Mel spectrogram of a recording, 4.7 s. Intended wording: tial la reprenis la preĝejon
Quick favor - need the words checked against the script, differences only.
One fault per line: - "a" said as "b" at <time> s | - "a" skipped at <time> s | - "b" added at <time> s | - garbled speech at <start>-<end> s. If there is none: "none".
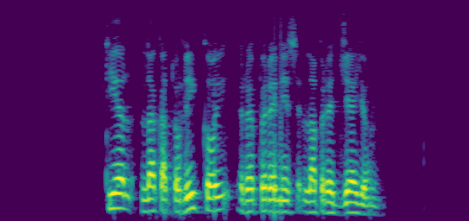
- "katolikoj" added at 1.6 s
